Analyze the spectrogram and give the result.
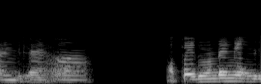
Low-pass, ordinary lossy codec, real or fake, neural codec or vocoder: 3.6 kHz; none; fake; codec, 44.1 kHz, 1.7 kbps, Pupu-Codec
